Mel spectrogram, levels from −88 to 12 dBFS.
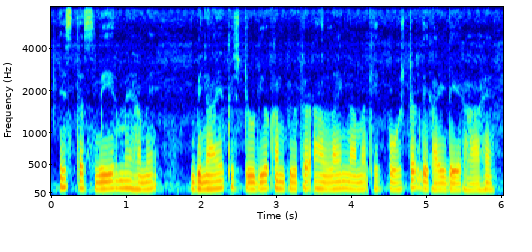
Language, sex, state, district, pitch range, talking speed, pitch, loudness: Hindi, male, Uttar Pradesh, Lalitpur, 105-115 Hz, 120 wpm, 110 Hz, -19 LUFS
